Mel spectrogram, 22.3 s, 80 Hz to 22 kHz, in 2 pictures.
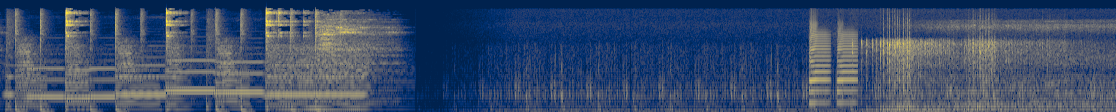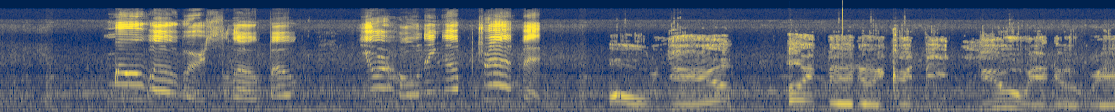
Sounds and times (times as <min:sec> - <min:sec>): Car: 0:04.2 - 0:22.3
Speech: 0:12.2 - 0:14.2, 0:14.8 - 0:16.6, 0:17.3 - 0:22.3.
